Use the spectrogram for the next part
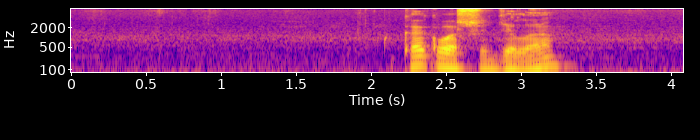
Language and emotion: Russian, neutral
